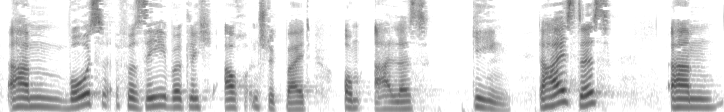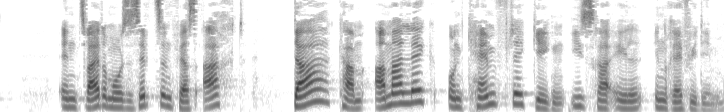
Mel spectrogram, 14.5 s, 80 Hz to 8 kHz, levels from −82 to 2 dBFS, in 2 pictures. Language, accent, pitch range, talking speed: German, German, 160-210 Hz, 125 wpm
